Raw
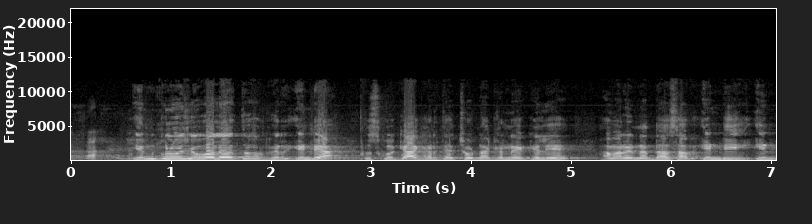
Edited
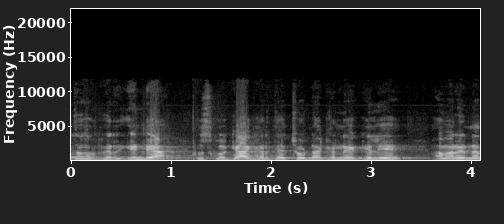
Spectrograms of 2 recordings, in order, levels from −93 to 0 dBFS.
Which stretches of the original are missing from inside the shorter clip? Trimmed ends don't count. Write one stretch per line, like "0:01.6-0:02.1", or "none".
none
